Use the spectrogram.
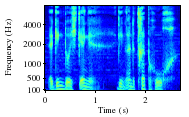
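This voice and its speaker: Gravelly, low male drama narrator. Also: takes it slowly, warm tone, faint music behind. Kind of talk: literary narration in a radio play. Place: dry, close studio.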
